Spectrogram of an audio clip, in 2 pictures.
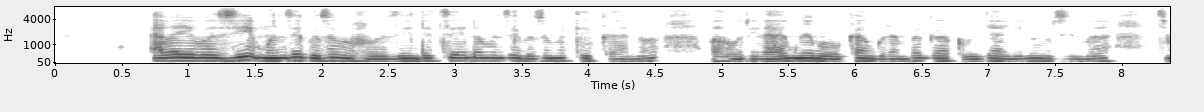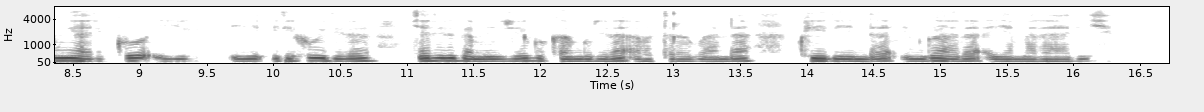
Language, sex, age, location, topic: Kinyarwanda, female, 18-24, Nyagatare, health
